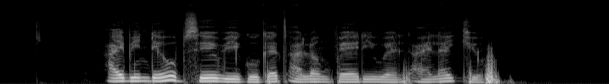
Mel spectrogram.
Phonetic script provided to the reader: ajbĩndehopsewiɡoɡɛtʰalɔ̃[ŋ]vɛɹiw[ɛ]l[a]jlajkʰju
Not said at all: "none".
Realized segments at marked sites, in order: ŋ, ɛ, a

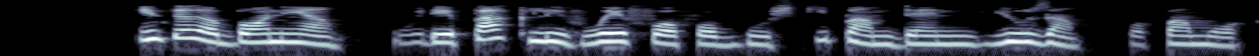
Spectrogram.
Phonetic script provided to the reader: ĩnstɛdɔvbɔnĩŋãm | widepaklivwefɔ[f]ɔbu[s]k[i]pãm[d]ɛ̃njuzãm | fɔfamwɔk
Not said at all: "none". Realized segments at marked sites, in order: f, ʃ, i, d

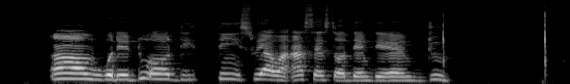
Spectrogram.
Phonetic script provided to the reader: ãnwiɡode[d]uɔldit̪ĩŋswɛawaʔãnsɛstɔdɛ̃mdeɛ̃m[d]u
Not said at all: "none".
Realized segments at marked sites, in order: d, d

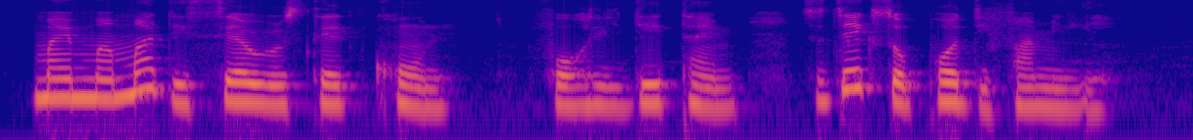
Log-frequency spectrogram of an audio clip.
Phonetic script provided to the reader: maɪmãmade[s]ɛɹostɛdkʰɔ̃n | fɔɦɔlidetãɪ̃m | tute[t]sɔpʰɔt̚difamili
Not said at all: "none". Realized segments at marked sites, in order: s, k

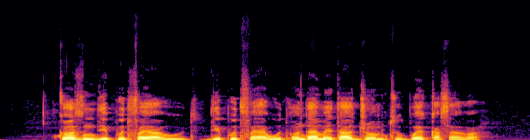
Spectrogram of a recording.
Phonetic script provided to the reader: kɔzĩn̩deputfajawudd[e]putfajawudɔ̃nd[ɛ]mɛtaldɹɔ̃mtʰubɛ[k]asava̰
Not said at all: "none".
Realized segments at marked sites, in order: e, a, k

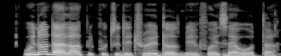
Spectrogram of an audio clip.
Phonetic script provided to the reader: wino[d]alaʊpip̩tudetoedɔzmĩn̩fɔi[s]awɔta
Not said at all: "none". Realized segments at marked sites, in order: d, s

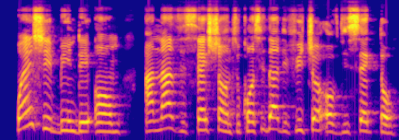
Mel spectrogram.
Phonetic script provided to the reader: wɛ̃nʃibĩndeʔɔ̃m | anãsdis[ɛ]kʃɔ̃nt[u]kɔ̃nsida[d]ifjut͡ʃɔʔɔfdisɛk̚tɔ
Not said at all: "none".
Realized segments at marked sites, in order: ɛ, u, d

